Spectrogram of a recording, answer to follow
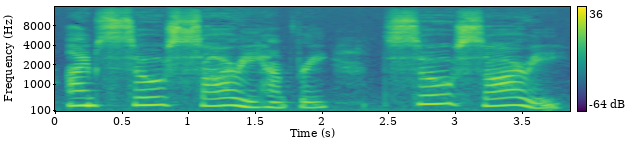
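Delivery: slow, gentle sorry, lifted and drawn out; tender apology. Acted. Girl soothing her scared hamster, slow tender apology.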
